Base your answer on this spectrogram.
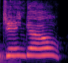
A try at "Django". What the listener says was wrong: The D is silent.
